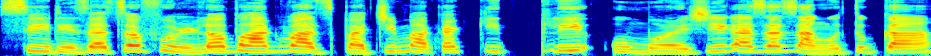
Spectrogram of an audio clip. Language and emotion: Goan Konkani, happy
